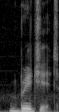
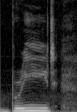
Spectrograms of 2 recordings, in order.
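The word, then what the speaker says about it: Brigid: is a celebration of the goddess bridget or bridget or breed there are a number of different pronunciations of this celtic goddess's name so her traditions go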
